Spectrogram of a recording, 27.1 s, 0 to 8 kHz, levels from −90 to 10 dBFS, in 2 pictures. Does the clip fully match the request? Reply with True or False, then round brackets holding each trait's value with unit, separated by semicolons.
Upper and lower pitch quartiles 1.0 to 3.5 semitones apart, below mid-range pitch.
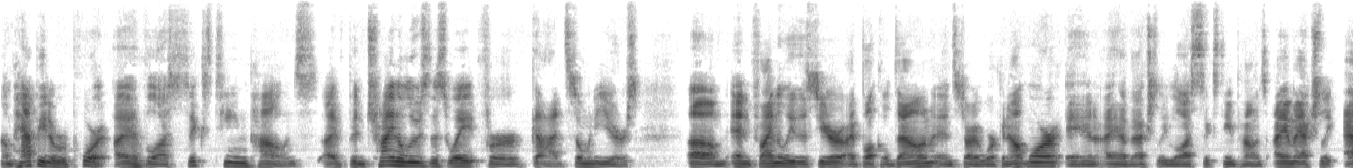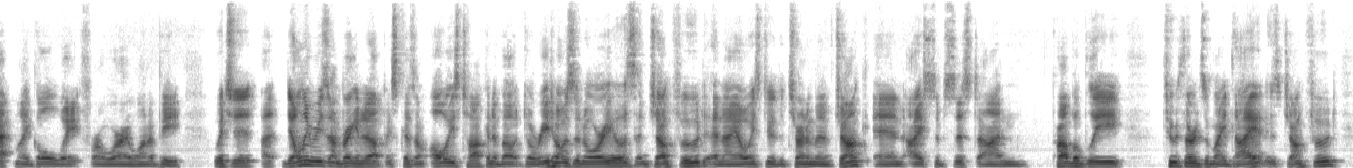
False (4.6 semitones; 105 Hz)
